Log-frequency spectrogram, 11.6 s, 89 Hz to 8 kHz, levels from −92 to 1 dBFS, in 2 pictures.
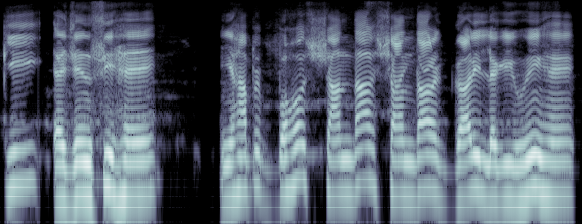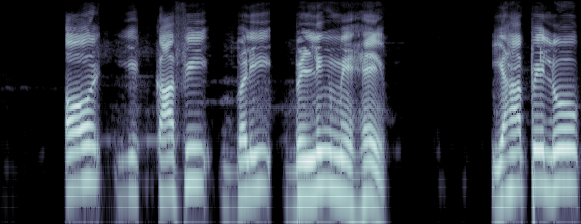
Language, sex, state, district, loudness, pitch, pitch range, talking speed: Hindi, male, Uttar Pradesh, Budaun, -16 LUFS, 170 Hz, 155-200 Hz, 120 wpm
